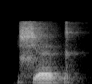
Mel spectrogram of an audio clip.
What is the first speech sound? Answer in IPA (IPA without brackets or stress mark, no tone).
ɕ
